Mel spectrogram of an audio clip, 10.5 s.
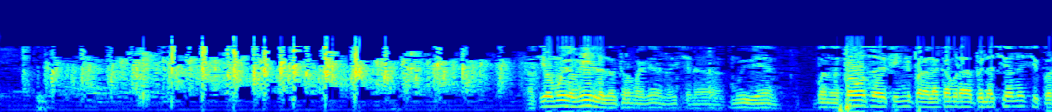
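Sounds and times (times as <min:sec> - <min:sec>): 
group applauding: 0:00.0 - 0:06.0
speech: 0:00.2 - 0:01.4, 0:05.3 - 0:10.5.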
